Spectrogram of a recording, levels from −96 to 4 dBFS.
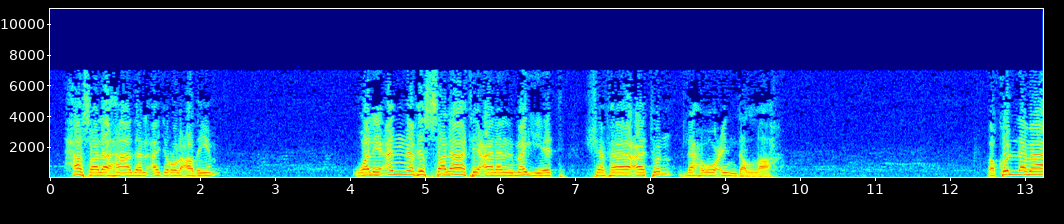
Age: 50-69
